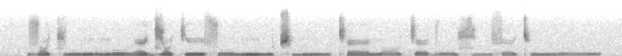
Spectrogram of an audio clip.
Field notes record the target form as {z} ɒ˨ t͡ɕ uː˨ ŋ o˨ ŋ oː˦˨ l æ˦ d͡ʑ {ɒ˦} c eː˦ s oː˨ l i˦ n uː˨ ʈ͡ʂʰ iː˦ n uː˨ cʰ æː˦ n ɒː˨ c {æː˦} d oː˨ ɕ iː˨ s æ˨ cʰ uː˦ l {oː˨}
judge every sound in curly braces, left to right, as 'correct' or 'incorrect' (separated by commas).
correct, incorrect, incorrect, correct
